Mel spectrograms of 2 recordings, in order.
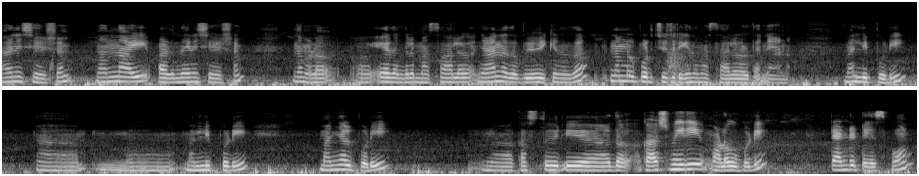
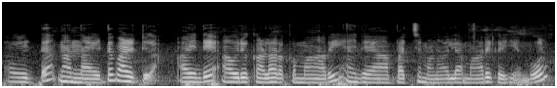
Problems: background sounds at intervals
